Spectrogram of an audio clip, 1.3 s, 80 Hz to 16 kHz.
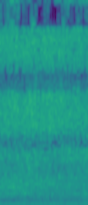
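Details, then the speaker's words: Supercharged SS Camaro converted to a ZL1/ZR1 package, over 700 hp, after fixing a no-start caused by an electrical fault in the fuse box (5-volt reference code in the PCM). Deep steady V8 rumble at idle, even firing with no misses, and no codes. Normal idle after repair. "And it's alive, baby. All I can say is it's alive."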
